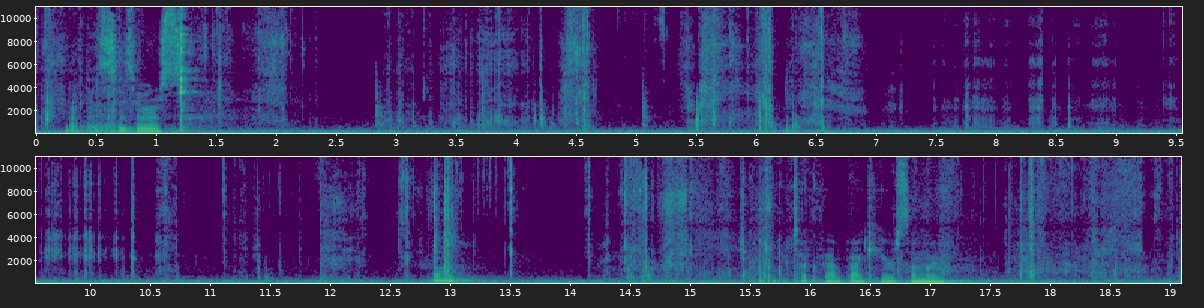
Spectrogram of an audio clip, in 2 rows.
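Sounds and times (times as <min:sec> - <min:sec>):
steady low hum: 0:00.0 - 0:19.0
paper rustling: 0:02.8 - 0:06.9, 0:14.1 - 0:16.0, 0:17.1 - 0:19.0.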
